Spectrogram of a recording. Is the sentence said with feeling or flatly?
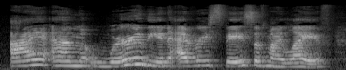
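feeling. It is said warmly, with emotional feeling. The speaker truly feels the words. The speaker calls it right. "I say it with a little feeling, with a little soul"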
